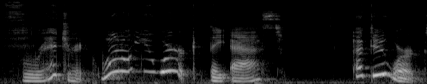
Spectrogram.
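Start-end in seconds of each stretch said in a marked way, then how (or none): 0.1-2.1 high mouse voice asking; questioning mice. Acted. 3.5-4.3 high, loud "I do work"; insistent mouse. Acted. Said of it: "said Frederick".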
